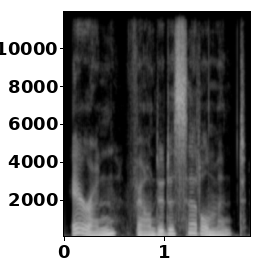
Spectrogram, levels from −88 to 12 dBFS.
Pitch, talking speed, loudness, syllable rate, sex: 185 Hz, 130 wpm, -18 LUFS, 4.9 syllables/s, female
